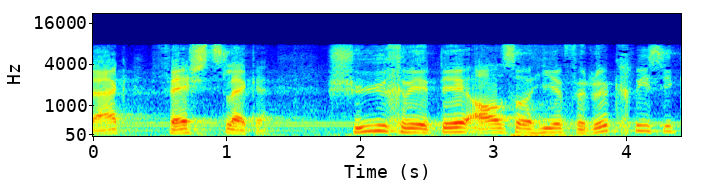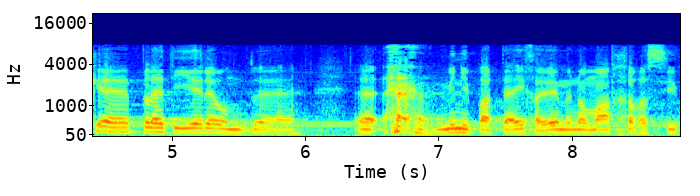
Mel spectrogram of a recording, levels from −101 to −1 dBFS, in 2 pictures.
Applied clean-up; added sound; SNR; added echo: none; Hands + Telephone; 18 dB; none.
